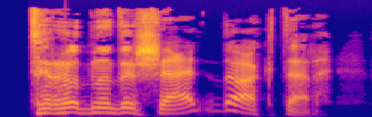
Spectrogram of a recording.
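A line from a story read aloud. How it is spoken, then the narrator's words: Laughing. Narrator (Russian): засмеялся Демарко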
